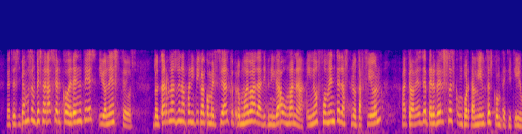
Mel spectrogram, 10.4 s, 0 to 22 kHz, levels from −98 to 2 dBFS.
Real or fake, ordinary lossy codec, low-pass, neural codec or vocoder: fake; none; 5.4 kHz; codec, 24 kHz, 1.5 kbps, HILCodec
